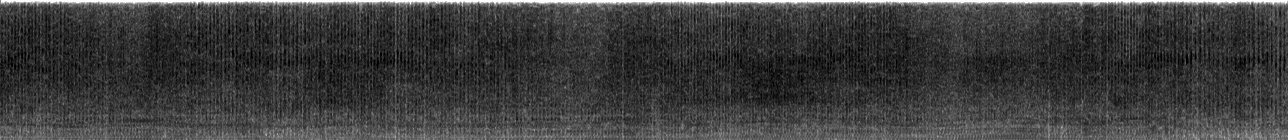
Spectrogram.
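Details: Stihl gas two-stroke string trimmer, started again after first starting and dying: loud, high buzzing note wavering slightly with throttle, running cleanly and holding speed.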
